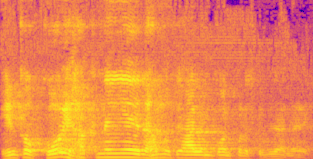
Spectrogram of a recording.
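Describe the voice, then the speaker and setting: High-voiced guy preaching hard, combative, lots of rhetorical questions, big echoey hall. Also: animated, moderate pace, darkish tone. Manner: fiery, combative, rising to impassioned declaiming. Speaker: Islamic preacher. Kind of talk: polemical sermon. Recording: echoey hall with long reverb.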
